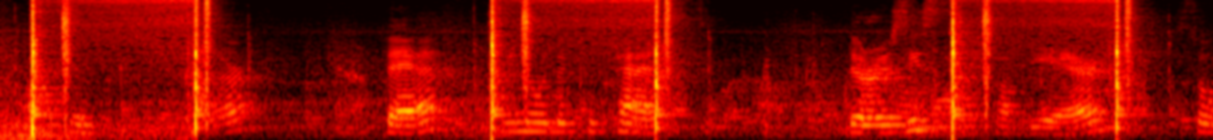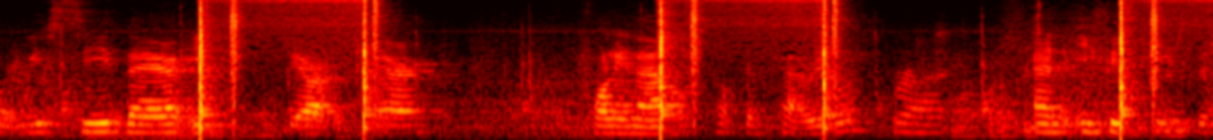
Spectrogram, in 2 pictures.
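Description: Pneumatic brush-testing rig cycling about every two and a half seconds. Each stroke is a sharp click, a burst of air hiss lasting under a second, and a second click as the cylinder drives the clamped brush into a metal trough and back. It is running a quality-control test for bristles that are not properly glued in.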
